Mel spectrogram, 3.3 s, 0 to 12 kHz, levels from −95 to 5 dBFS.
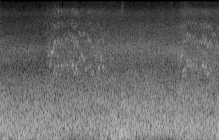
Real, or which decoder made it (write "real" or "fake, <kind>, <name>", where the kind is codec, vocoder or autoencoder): real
